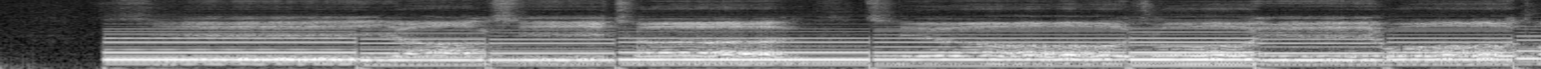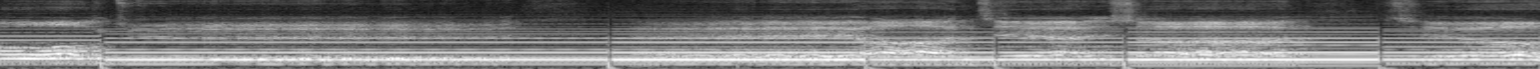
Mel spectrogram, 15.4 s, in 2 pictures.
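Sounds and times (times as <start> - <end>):
solo singing, second voice: 0.5 - 15.3.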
